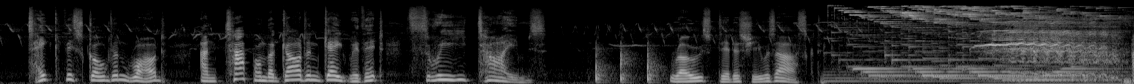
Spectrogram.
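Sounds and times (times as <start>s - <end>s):
speech: 0.4s - 6.1s, 6.7s - 8.6s
horse neighing: 9.8s - 11.3s.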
